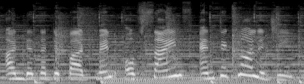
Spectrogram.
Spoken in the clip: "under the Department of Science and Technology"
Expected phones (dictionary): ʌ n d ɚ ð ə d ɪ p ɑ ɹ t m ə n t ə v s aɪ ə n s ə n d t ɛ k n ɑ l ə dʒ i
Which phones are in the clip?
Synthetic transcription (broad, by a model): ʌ n d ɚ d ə d ɪ p ɑ ɹ t m ə n t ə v s aɪ ə n s ə n d t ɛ k n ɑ l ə dʒ i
